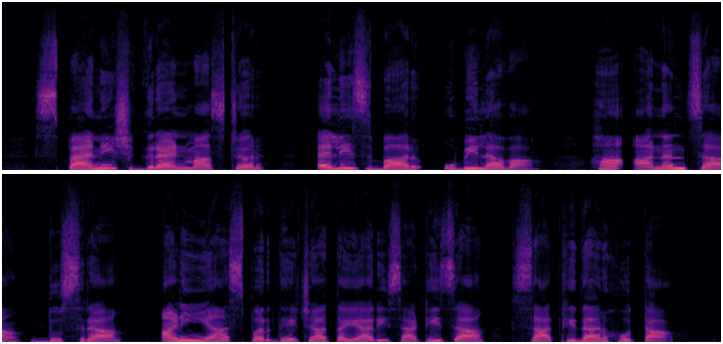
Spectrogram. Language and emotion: Marathi, neutral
